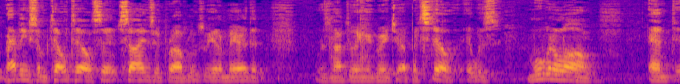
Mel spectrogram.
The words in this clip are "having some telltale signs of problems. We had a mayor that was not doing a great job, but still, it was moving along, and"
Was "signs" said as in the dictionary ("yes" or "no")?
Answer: yes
